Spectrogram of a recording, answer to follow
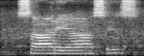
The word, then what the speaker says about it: psoriasis: It's pronounced as psoriasis. Actually, there are two pronunciations. Which you're talking about is the pronunciation from the British, and the pronunciation I'm talking about is a pronunciation from the is the American pronunciation.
